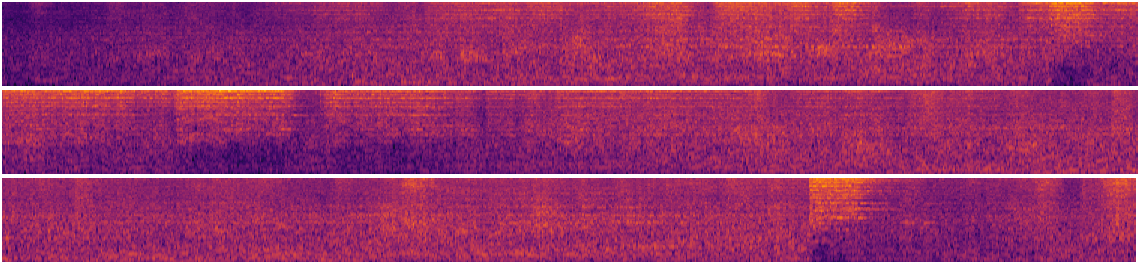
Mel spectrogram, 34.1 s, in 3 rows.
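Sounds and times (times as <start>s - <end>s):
steel wheels rumbling on rail: 0.0s - 34.0s
train clatter: 1.4s - 34.0s
high-pitched wheel squeal: 13.1s - 15.9s, 30.8s - 31.7s.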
